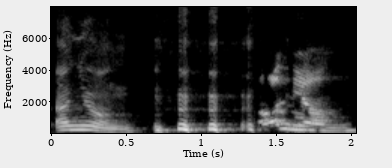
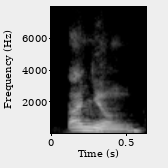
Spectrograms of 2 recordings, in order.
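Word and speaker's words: 안녕: Annyeong, yeah. Onion. Onion. Onion. Would No, you like it's an ah, not an un.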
